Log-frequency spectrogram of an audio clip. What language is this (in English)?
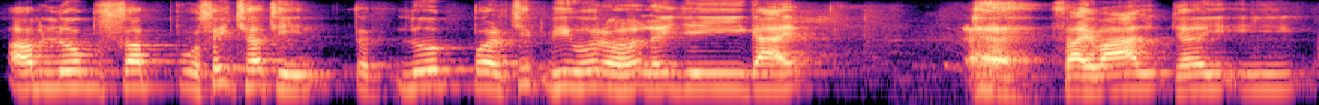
Maithili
